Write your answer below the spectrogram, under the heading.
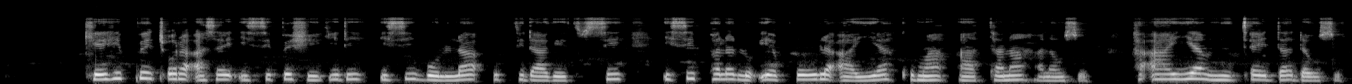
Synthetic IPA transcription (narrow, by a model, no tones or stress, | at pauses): kʰe̞ːɦɪpːɛt͡ʃʼɔɾɐʔɐsɐjʔɪsːɪpːɛʃiːkʼɪd̪ɪːsːɪbɔlːaːʊt̪ːɪd̪aːɡe̞ːt̪ʊ̥sːɪː | sːɪpːɐlɐlɔʔɪjɐpʰuːlɐʔaːjɪjakʼʊmaːaːt̪ːɐnaːhɐnɐwʊsɔ̰ | hɐ̰ʔaːjɪjamit͡ʃʼːɐjd̪ːɐd̪ɐwʊsɔ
